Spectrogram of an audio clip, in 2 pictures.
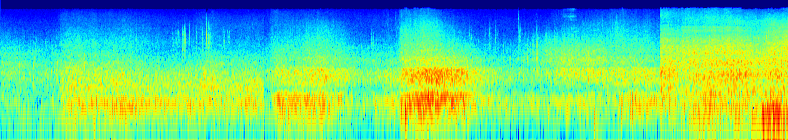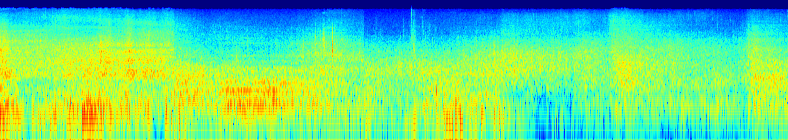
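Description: Small sea waves washing in and out over a pebble beach, swelling and falling in several surges, with wind buffeting the microphone.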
